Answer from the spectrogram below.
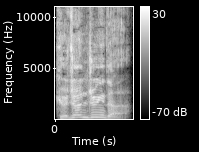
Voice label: Speech Pilots Torpedo Under Attack, KO; World Of Warships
